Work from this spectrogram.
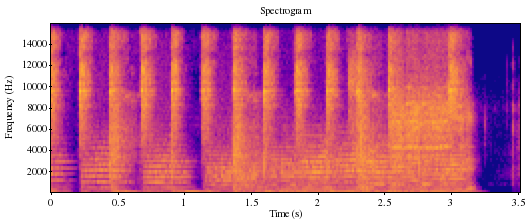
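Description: A full synthesizer arrangement recreating a song, with driving percussion and deep bass, loud and dense, playing steadily for about three seconds before stopping abruptly.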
